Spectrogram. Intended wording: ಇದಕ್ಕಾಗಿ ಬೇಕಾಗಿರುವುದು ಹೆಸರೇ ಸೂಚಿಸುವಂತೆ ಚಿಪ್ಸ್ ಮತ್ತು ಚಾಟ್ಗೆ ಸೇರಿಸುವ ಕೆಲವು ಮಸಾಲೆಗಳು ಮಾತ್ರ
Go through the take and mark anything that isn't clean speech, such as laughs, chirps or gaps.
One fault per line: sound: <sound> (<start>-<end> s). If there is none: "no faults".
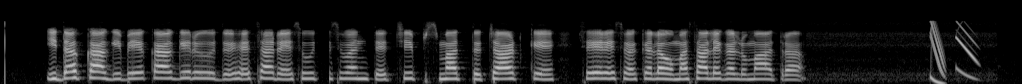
sound: dropout (3.2-3.3 s)
sound: chirp (9.3-9.8 s)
